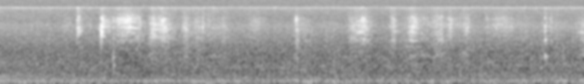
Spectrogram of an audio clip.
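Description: Near silence: room tone with a few very faint ticks.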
